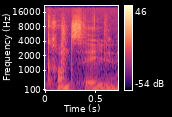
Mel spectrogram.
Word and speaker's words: Grain de Sail: Aujourd'hui, je suis accompagné de Stéphane Gallard, qui est CMO chez Grain de Sale. Ça se prononce comme ça? Grain de Sale. Exactement, Ok, grain de sel.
